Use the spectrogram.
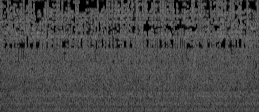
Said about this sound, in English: But the sound of the air conditioner. Can you hear it? I'll hold up the mic.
